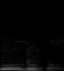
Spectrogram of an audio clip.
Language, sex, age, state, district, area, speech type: Manipuri, male, 18-30, Manipur, Tengnoupal, urban, conversation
